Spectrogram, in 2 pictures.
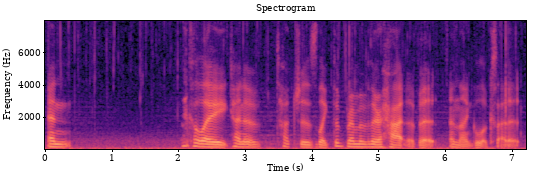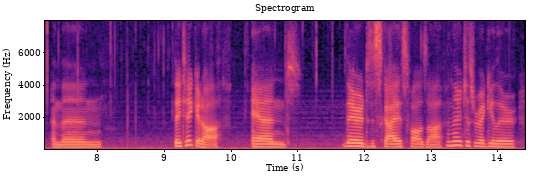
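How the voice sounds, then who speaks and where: A woman improvising narration of her character's actions in a tabletop role-play show, casual and halting, with music behind her. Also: low-pitched.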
